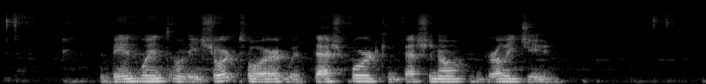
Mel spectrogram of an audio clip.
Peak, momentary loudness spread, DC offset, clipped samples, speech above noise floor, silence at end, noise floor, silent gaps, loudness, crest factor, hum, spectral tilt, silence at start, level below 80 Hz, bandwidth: -4 dBFS; 8 LU; under 0.1%; under 0.1%; 41 dB; 1.45 s; -61 dBFS; none; -22 LUFS; 18 dB; none; -7.5 dB/octave; 0.75 s; -64 dBFS; 11 kHz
